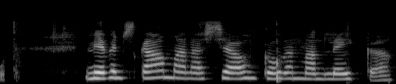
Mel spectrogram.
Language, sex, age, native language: Icelandic, female, 12, Icelandic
